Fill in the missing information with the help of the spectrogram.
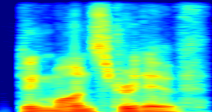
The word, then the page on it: demonstrative: American English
